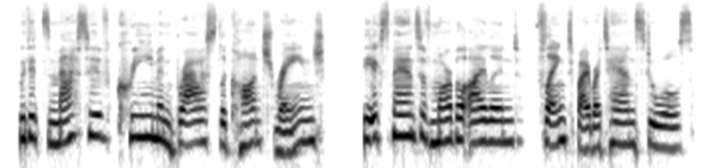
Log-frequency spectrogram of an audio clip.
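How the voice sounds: Natural reading voice with quiet surroundings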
